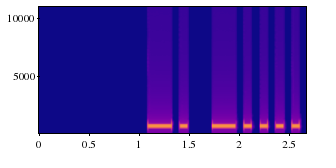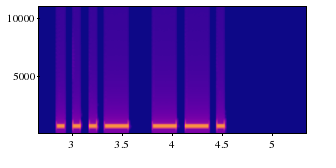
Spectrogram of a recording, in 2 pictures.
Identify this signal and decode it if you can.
Morse code, heard as a keyed tone, about 15 wpm, 700 Hz. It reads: N6VG
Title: USA Call Signs - 4 Characters - Repeated 3x - 15wpm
